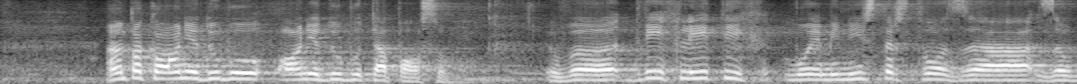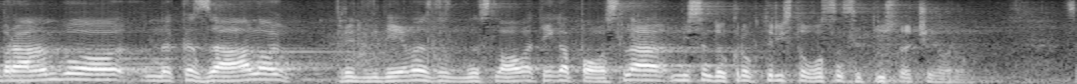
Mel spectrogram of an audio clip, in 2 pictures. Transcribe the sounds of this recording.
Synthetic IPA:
ampakɔːnjɛd̪uːbwɔːnjɛd̪uːbəwt̪aːpɔsəlʋəd̪ʋeːxleːt̪ixmujɛminiːst̪əɾst̪ʋɔzazaɔbɾambɔnakazaːlɔpɾɛd̪ʋid̪eːʋanzanaslɔːʋat̪eːɡapɔːslamislimd̪aɔkɾoːk̚t̪ɾist̪ɔoːsənɛsɛt̪ːiːsɔt͡ʃewɾɔ̰w

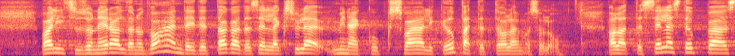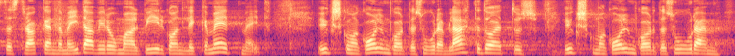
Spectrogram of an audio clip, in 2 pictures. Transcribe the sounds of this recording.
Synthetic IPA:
vɑlʲit̪suso̞ne̞ɾɑld̪ɑnud̪vɑɦe̞nd̪e̞jd̪e̞t̪ːɑɡ̥ɑd̪̥ɑse̞lːe̞ksyleminekːˑuksvɑjɑlikːˑe̞ɤpːˑe̞t̪ːˑɑt̪ːˑe̞o̞lemɑ̰so̞̰lʔṵɑlɑt̪ːˑe̞sːe̞lːe̞st̪ɤpːe̞ɑːst̪ɑst̪rɑkːˑe̞nd̪ɑmɑid̪̥ɑviɾumɑːlpiːrko̞nd̪̥likːe̞me̞ːt̪me̞̰jd̪̥ | yksko̞mɑko̞lmko̞rd̪̥ɑsuːɾe̞mlæht̪e̞t̪o̞e̞t̪ˑːusyksko̞mɑko̞lmko̞rd̪̥ɑsuːɾe̞m

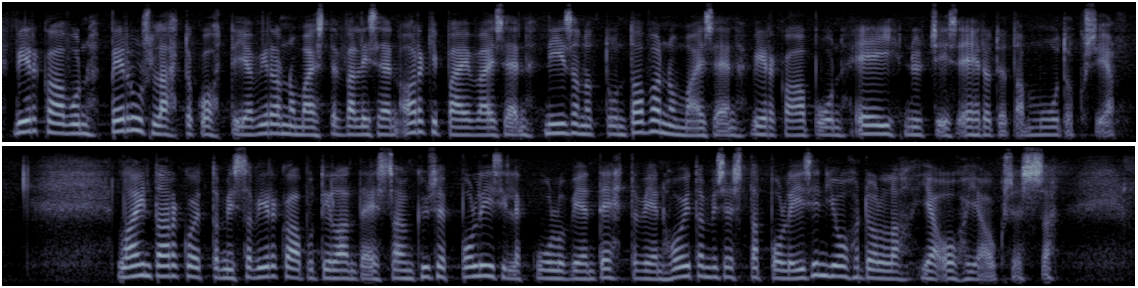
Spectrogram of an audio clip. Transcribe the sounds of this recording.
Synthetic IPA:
ʋirkɑːʋunpe̞ruslæht̪ø̞ko̞ht̪ijɑʋiɾɑno̞mɑist̪e̞ʋːælise̞ːnʔɑrkipæjʋæjse̞ːnniːnsɑno̞t̪ːuːnt̪ɑʋɑno̞mɑjse̞̰ːnʋirkɑːpuːne̞jnyt̪siːse̞hdo̞t̪e̞t̪ɑ̰mmuːt̪o̞ksḭɑ̰ | lɑjnt̪ɑrko̞jt̪ːɑmisːɑʋirkɑːput̪ilɑnt̪e̞̰jsːɑoŋkyse̞pːo̞liːsilːekkuːluʋie̞nt̪e̞ht̪æʋie̞nɦo̞jt̪ɑmise̞st̪ɑpo̞liːsinjo̞ɦdo̞lːɑjɑ̰ʔo̞ɦjɑ̰ukse̞̰sːɑ̰

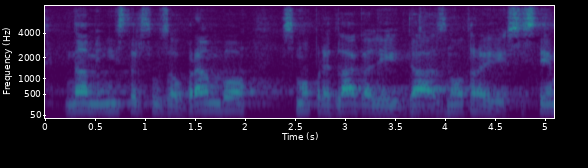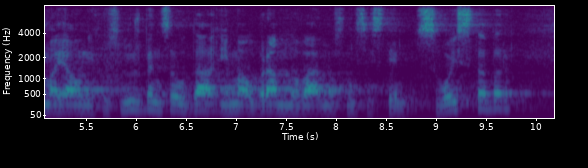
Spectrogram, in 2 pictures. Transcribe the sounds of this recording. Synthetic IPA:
naminiːst̪əɾst̪ʋuzaɔbɾambɔ | smɔpɾɛd̪laːɡalid̪aznoːt̪ɾajsist̪eːmajaːwnixusluʒbənt̪sɛwd̪aʔimaɔbɾambnɔʋaːɾnɔst̪nisist̪eːmsʋoːjst̪əbəɾ

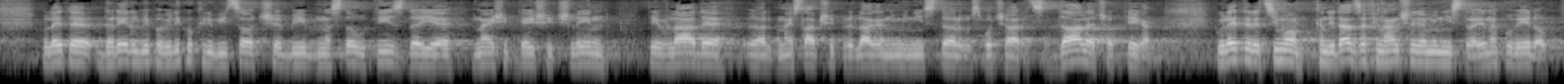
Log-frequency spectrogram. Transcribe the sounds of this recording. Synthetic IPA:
pɔɡlɛjt̪ɛnɐɾeːd̪əl̩bipaʋɛlikɔkɾiʋit̪sɔt͡ʃɛbinast̪əwwt̪isd̪ajɛnajʃipkɛjʃit͡ʃleːn | t̪eːwlaːd̪ɛalpanajslaːpʃipɾɛd̪laːɡaniminiːst̪əɾɡospoːt̪ʃaːɾɛ̰t̪sd̪aːlɛt͡ʃɔt̪ːeːɡa | pɔɡlɛjt̪ɛɾɛt̪simɔkand̪id̪aːd̪zafinant͡ʃnɛɡaminist̪ɾajɛnɐpɔʋeːd̪aw

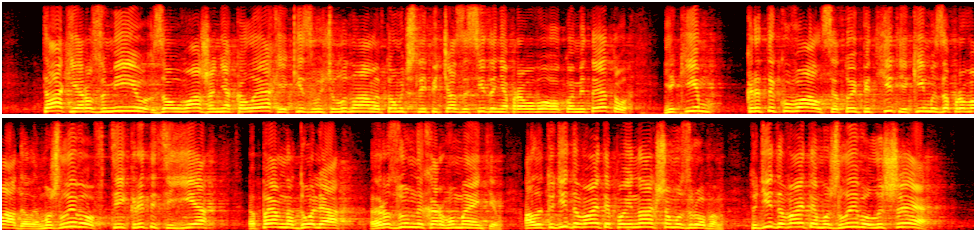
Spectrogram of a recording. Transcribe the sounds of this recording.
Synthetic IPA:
t̪ɑkjaɾɔzʊmʲijʊzɐʊʋɑʒenʲːɐkɔlˠɛxjɐkʲizʋt͡ʃlˠʊnɑlˠɪwt̪ɔmʊt͡ʃɪ̥sʲlʲipʲid̪̚t͡ʃːaszɐsʲid̪ɐnʲːɐpɾɐʋɔʋɔɦɔkɔmʲit̪ɛt̪ʊ | jɐkɪm | kɾɪt̪ɪkʊʋɑlˠsʲɐt̪ɔjpʲid̪xʲid̪jɐkɪjmɪzɐpɾɔʋɑd̪ɪlˠɪmɔʒlˠɪʋɔwt͡sʲijkɾɪt̪ɪt͡sʲijɛ | pɛwnɐd̪ɔlʲɐɾɔzumnɪxɐrɦʊmɛnʲtʲiw | ɐlˠɛt̪ɔdʲid̪ɐʋɑjt̪ɛpɔinɑkʃɔmʊzrɔbɪm | t̪ɔdʲid̪ɐʋɑjt̪ɛmɔʒlˠɪʋɔlˠɪʃɛ

